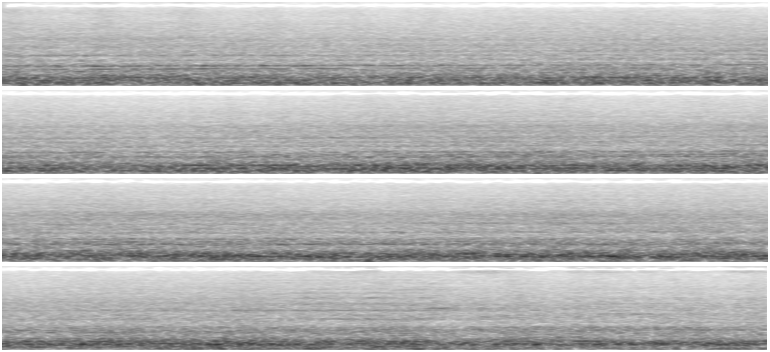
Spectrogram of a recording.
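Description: A double-deck electric passenger train pulls out and accelerates past, with steady wheel and running rumble and a faint rising motor whine in the first few seconds.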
